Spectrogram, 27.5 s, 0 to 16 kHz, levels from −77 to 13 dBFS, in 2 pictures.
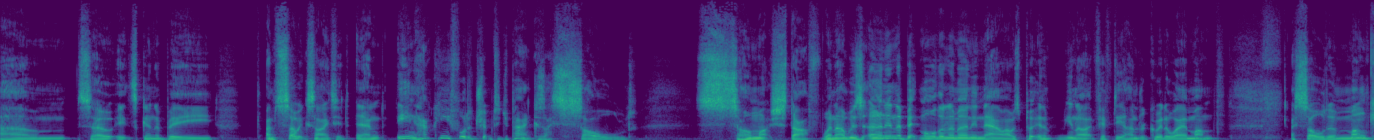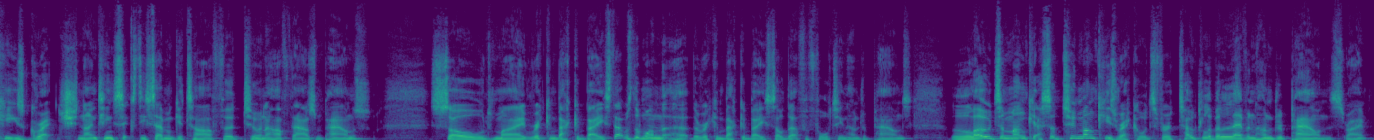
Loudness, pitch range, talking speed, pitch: -20 LUFS, 105-145 Hz, 205 wpm, 125 Hz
